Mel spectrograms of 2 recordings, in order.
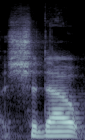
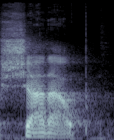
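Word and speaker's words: Shadout: if I'm wrong, but Shadow Mapes. It's close. It's like shout out. there's like an extra syllable at the end.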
